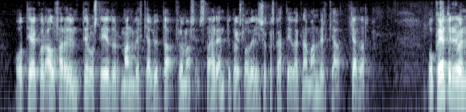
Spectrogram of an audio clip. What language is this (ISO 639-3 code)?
isl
